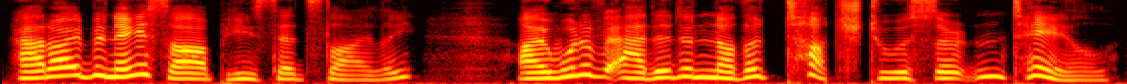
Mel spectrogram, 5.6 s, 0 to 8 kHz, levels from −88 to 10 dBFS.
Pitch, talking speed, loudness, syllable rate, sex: 230 Hz, 180 wpm, -17 LUFS, 4.7 syllables/s, female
